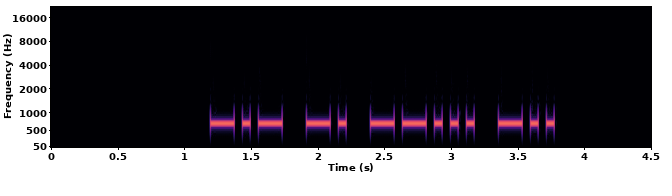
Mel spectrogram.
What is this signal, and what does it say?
Morse code, heard as a keyed tone, about 20 wpm, 700 Hz. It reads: KN7D
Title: 2023 POTA Hunter Call Signs - 20wpm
